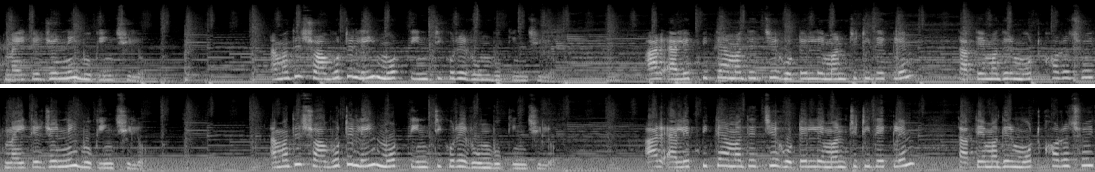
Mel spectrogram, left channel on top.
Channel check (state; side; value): noise; right; hum, 12 dB below the sound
